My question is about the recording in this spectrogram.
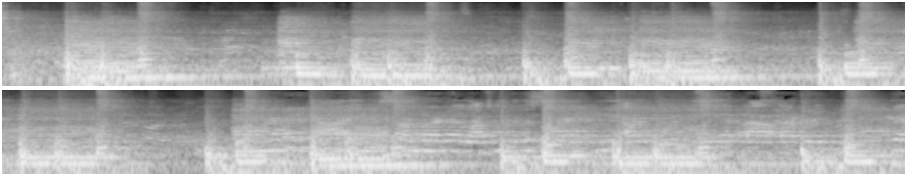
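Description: Live rock band playing in a large hall: drum kit, electric guitars and bass guitar, with several girls singing into microphones. The band comes in loudly about half a second in.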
